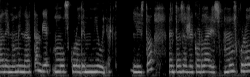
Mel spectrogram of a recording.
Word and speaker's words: Müller: Müller se escribe, ¿no ve?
